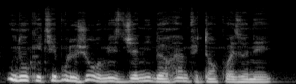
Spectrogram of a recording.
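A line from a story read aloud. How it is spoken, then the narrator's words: Booming voice. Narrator (French): dit-il d'une voix éclatante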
